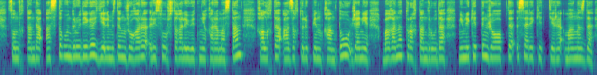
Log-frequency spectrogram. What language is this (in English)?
Kazakh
